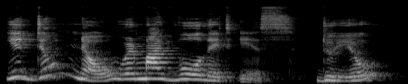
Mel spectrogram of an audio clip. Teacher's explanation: if you rise your intonation it sounds like a real question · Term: rising intonation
